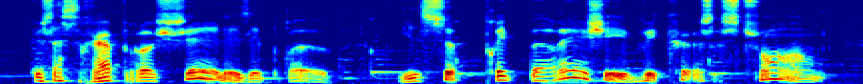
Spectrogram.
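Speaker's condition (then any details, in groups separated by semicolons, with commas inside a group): No condition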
